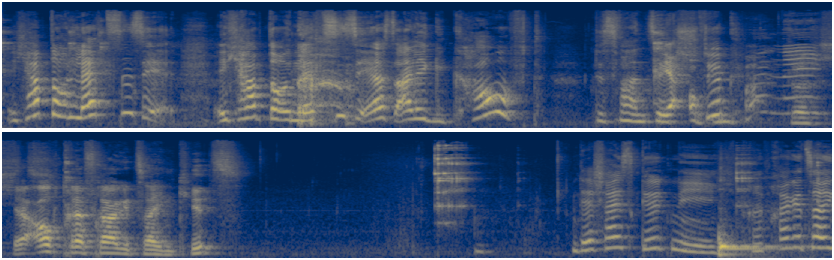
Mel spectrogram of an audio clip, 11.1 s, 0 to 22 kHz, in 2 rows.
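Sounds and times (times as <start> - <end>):
speech: 0.0 - 7.2, 9.4 - 11.0
glasses clinking in a toast: 8.4 - 8.8, 10.3 - 11.0.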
